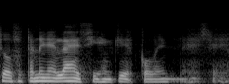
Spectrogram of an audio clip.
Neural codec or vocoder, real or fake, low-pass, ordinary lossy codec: codec, 16 kHz, 1 kbps, FunCodec, trained on Chinese and English, 50 frames a second; fake; 7.2 kHz; none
